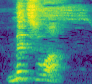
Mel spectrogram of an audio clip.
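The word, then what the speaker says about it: מצוה: And then you have the hey mitzah mitzvah mitzvah that's how you would actually pronounce it now because of some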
